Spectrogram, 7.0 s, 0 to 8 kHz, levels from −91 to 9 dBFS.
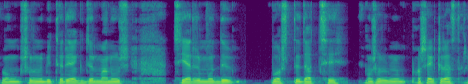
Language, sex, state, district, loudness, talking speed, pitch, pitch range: Bengali, male, Tripura, West Tripura, -15 LUFS, 120 wpm, 130 Hz, 125-130 Hz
